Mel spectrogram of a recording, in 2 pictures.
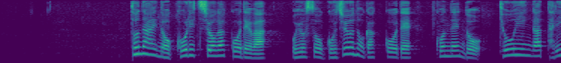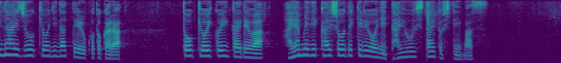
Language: Japanese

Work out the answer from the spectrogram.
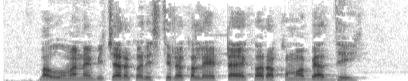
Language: Odia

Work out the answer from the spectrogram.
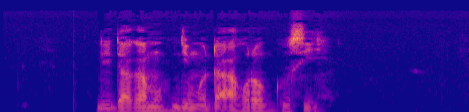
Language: Tupuri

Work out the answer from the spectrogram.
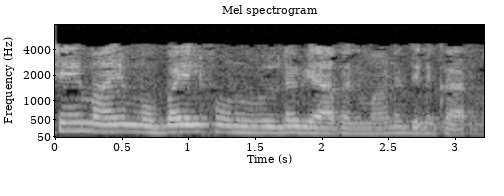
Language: Malayalam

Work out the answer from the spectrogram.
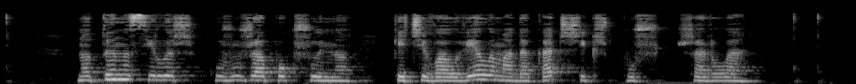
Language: Mari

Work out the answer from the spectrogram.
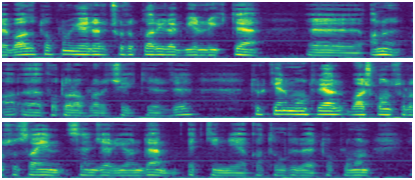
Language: Turkish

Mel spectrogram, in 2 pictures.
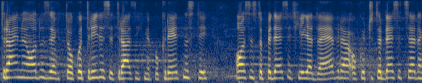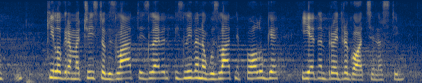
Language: Serbian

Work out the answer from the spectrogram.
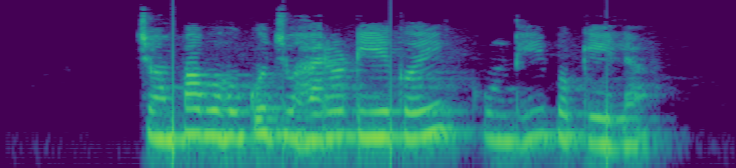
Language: Odia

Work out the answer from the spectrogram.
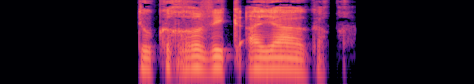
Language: Central Yupik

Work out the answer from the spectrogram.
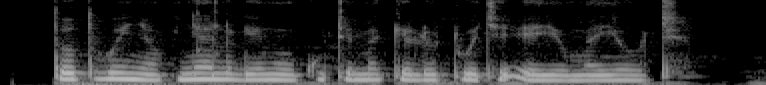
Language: Luo (Kenya and Tanzania)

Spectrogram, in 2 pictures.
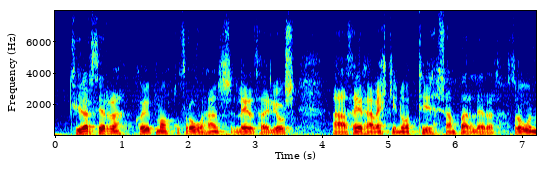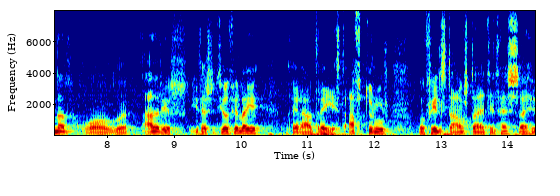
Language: Icelandic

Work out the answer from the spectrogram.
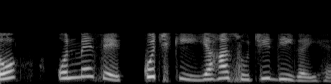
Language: Hindi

